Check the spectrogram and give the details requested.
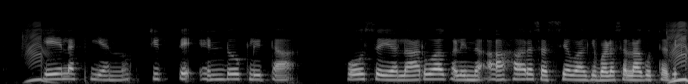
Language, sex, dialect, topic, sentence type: Kannada, female, Coastal/Dakshin, agriculture, statement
